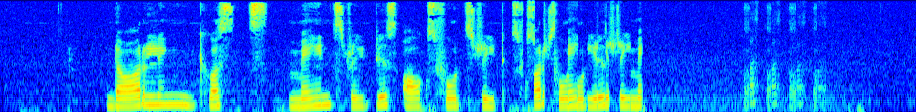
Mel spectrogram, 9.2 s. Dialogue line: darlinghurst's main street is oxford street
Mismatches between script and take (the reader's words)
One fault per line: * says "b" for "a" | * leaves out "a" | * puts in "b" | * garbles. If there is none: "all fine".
* garbles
